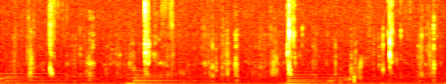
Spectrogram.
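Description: A man chewing a mouthful of fried pork cutlet close to the microphone, a scatter of small wet mouth clicks, over quiet background music with a few held notes.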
